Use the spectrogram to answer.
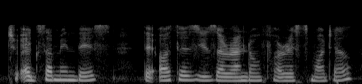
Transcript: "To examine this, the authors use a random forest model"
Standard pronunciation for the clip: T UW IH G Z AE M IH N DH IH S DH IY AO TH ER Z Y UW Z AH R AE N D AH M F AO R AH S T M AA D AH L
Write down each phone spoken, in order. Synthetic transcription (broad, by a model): T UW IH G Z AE M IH N DH IH S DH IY AO TH ER Z Y UW Z AH R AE N D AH M F AO R AH S T M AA D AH L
